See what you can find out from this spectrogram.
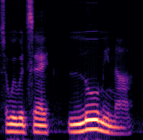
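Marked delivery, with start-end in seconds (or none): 1.0-1.9 lumina with stress on first syllable LU. Latin lesson on accent placement: stress on first syllable, lu, of lumina. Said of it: "the word lu-mi-na would be accented on the antepenult".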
